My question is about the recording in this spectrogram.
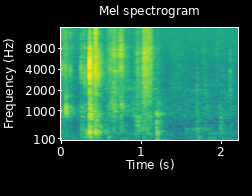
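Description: Hands handling small tools and florist wire on a plastic work board: a few brief rustles and light taps in the first second or so, the clearest about a third of a second in, then only low room noise.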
